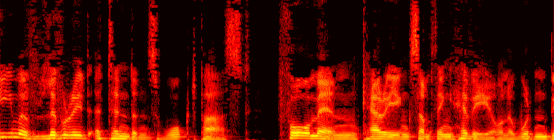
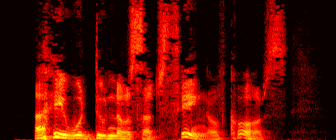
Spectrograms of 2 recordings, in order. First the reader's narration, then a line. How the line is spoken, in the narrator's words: laughed Don Salvara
